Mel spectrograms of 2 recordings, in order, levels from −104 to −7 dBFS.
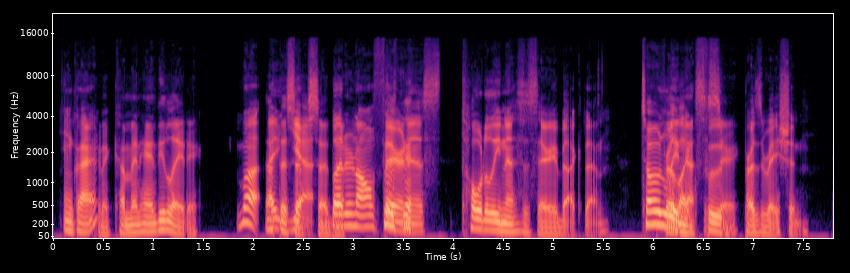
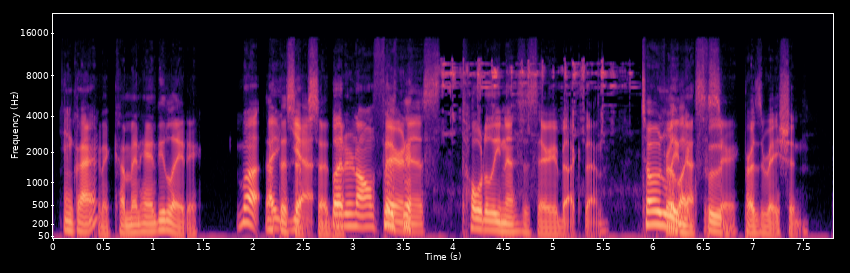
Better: first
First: none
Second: jangling keys; faint; from 4 to 6 s; peak 10 dB below the speech

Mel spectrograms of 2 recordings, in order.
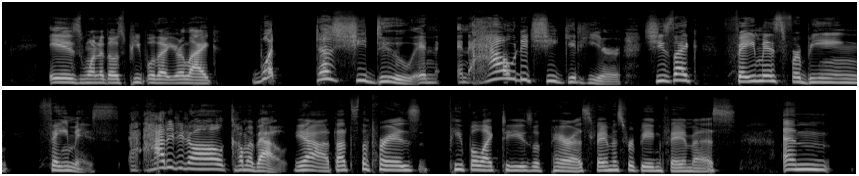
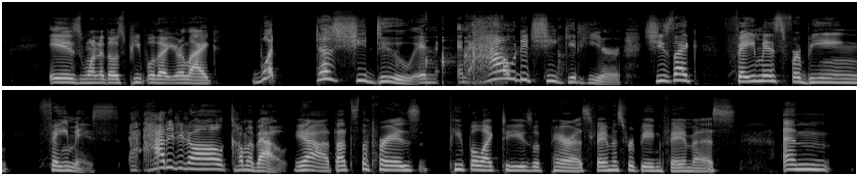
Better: first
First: none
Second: clattering dishes; noticeable; from 4 to 5.5 s; peak 7 dB below the speech

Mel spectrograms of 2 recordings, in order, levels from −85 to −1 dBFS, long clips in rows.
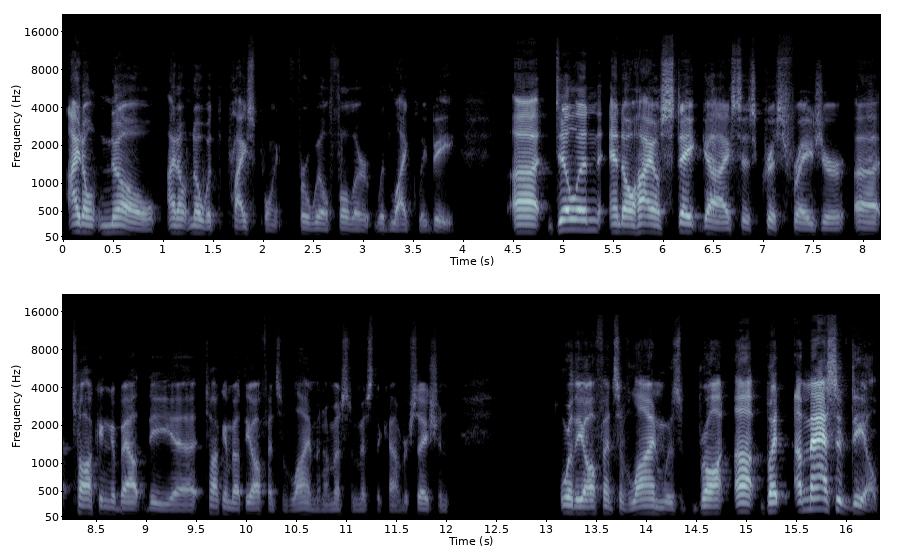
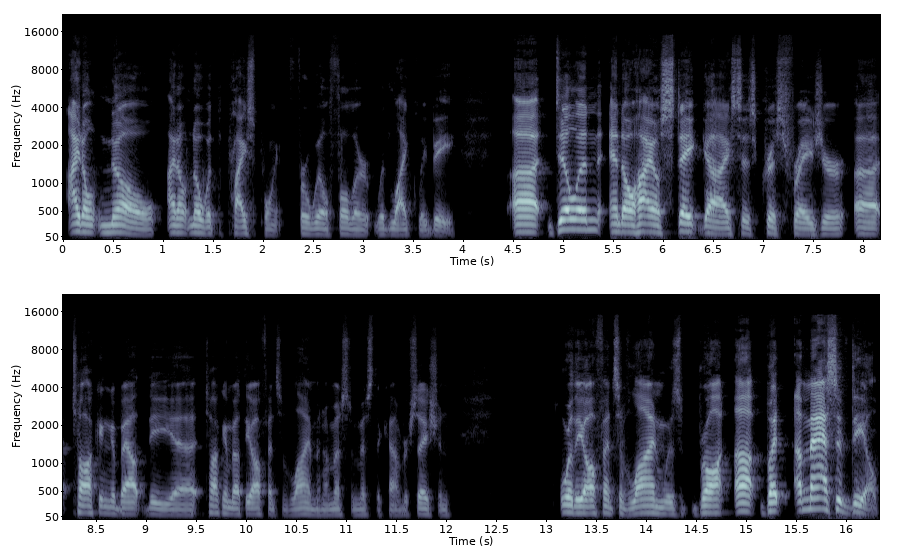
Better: second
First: thin; very slightly; fading below 300 Hz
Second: none

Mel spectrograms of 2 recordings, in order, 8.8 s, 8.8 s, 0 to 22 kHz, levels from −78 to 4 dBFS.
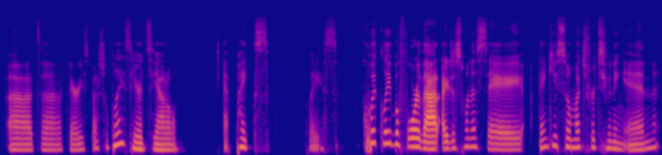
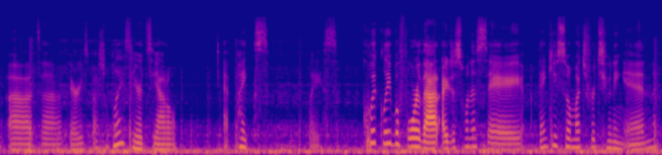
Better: first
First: none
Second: hiss; loud; throughout; 7 dB below the speech

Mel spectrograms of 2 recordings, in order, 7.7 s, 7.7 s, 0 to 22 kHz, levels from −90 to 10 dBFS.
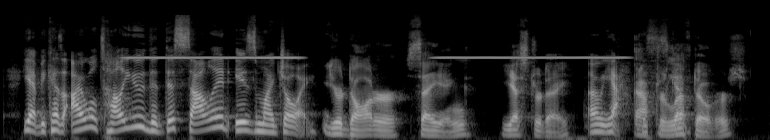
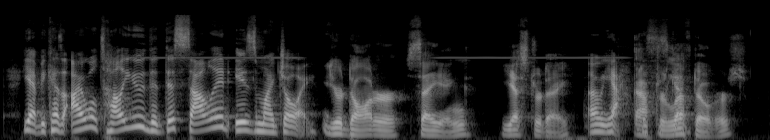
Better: second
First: high-pitched whine; loud; from 1 to 3 s and from 4.5 to 6.5 s; 4.5 kHz, 6 dB below the speech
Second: high-pitched whine; faint; from 1 to 3 s and from 4.5 to 6.5 s; 4.5 kHz, 30 dB below the speech

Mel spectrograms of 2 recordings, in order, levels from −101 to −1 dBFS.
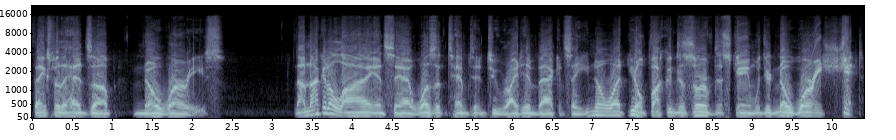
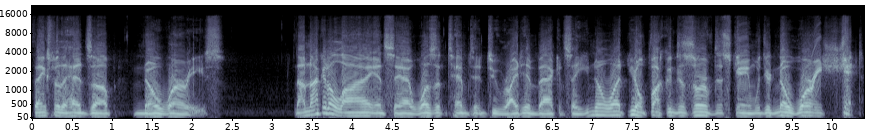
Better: neither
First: distortion; heavy; 8 dB below the speech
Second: distortion; heavy; 8 dB below the speech

